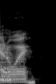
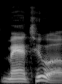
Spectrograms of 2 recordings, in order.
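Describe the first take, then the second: First: The name is said without a t sound. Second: The name is said with a t sound. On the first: This is how local residents say it. "all of us townies call it Manaway. Not there's no T in it either" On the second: This is the original, formal pronunciation. "I think it's Mantua, like how they said it in Romeo and Juliet"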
